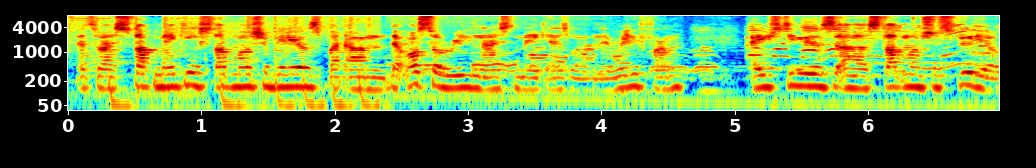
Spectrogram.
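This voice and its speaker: A man speaks at a very fast pace with music in the background. The room echo is audible. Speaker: YouTuber. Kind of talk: casual Q&A vlog. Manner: relaxed, hesitant with fillers.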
